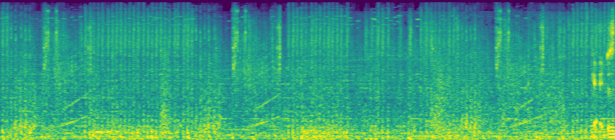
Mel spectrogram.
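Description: Shotguns and other weapons fire in the Enter the Gungeon video game as a dense, continuous barrage of rapid pops and blasts under a busy layer of game effects, with no pauses through the stretch.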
